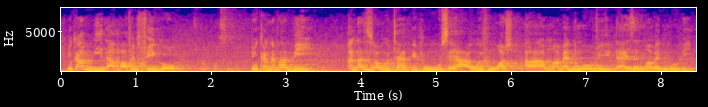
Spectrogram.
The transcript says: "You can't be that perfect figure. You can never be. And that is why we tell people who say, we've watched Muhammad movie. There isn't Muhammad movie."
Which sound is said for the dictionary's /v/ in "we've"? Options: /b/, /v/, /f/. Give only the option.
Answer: /f/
